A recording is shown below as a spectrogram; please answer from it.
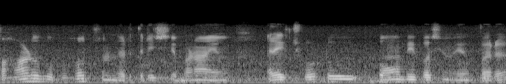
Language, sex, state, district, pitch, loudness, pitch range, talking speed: Garhwali, male, Uttarakhand, Tehri Garhwal, 105 Hz, -18 LUFS, 95-115 Hz, 165 wpm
